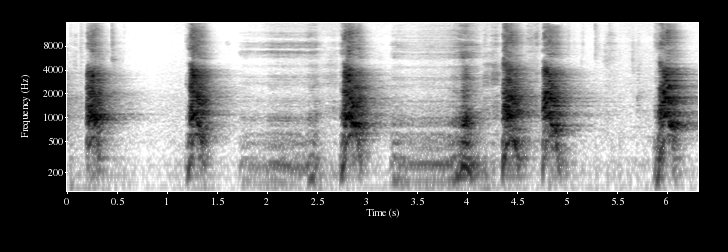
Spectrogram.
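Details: Beagle puppy barking at a toy car: sharp, high barks at irregular intervals, about six over six seconds, with brief softer whining and growly sounds between them.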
